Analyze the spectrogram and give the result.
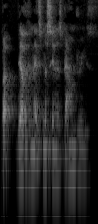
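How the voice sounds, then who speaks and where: Low mellow-voiced man, emphatic. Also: completely flat delivery, fast, echoey room, low-quality recording. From Singapore. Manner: emphatic, repetitive, builds points through extended metaphor. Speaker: founder of an education academy, podcast guest. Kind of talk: conversational podcast interview.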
